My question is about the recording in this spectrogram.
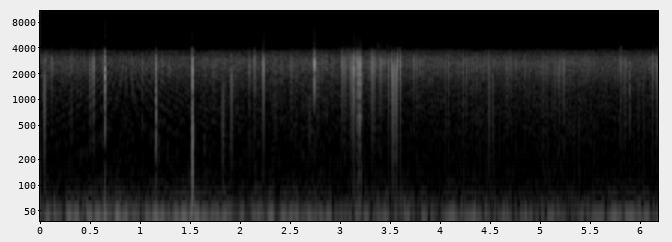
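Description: Old-film crackle: a steady hiss scattered with irregular clicks and pops over a low hum, as from a worn, scratched film soundtrack.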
